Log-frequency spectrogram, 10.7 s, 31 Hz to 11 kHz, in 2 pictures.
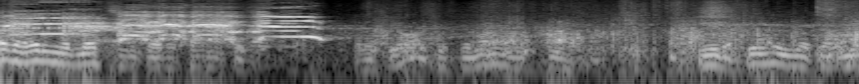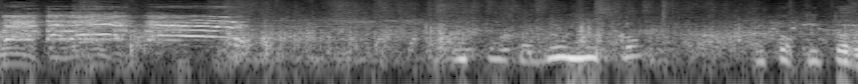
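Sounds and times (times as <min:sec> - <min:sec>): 
rooster crowing: 0:00.0 - 0:02.7, 0:04.5 - 0:08.0, 0:10.0 - 0:10.7
chickens clucking: 0:00.0 - 0:10.7
speech: 0:08.8 - 0:10.7.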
